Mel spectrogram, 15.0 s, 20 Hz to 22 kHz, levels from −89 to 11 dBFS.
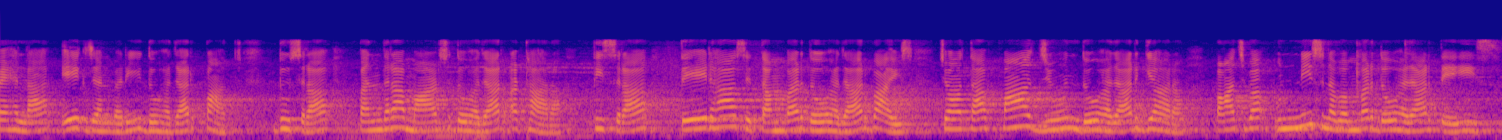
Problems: constant background noise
